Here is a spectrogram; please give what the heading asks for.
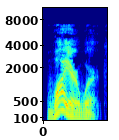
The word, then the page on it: wirework: British English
